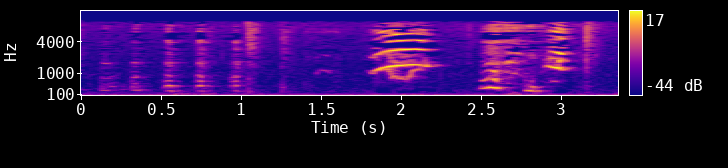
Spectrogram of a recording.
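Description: A dog whimpers and whines in a few rising, high-pitched bursts, with softer snuffling sounds before them and a low background hum.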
